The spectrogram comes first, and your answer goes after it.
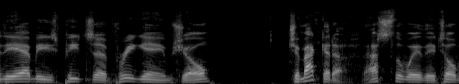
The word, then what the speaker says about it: Chemeketa: Chemeketa, that's the way they told me to pronounce that thing.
